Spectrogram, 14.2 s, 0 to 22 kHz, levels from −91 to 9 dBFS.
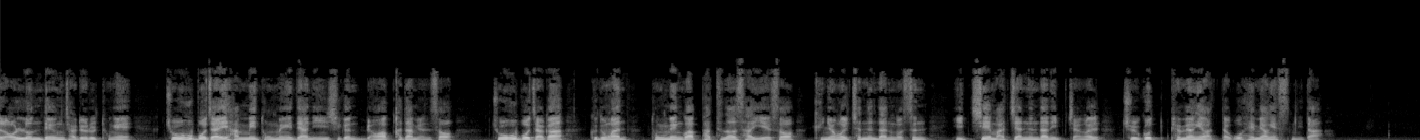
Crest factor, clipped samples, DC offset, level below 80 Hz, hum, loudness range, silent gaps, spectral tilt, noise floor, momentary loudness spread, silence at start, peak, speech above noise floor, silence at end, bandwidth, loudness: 18 dB; under 0.1%; under 0.1%; -62 dBFS; none; 3 LU; none; -6 dB/octave; -70 dBFS; 11 LU; 0 s; -8 dBFS; 45 dB; 1 s; 11.5 kHz; -26 LUFS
